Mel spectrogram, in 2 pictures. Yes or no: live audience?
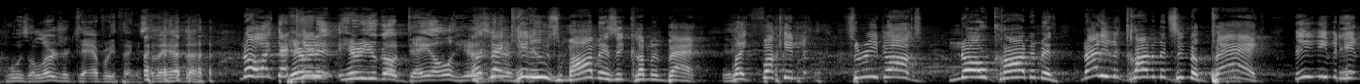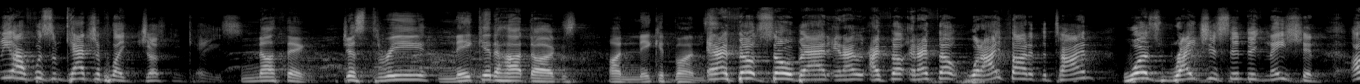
yes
